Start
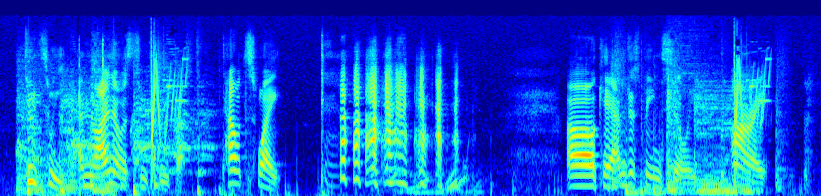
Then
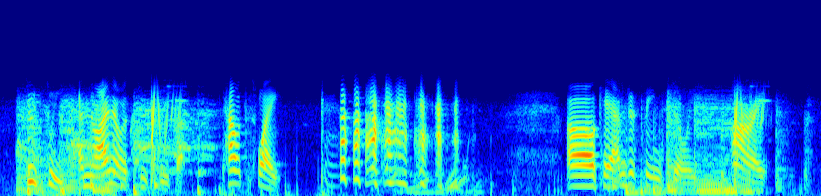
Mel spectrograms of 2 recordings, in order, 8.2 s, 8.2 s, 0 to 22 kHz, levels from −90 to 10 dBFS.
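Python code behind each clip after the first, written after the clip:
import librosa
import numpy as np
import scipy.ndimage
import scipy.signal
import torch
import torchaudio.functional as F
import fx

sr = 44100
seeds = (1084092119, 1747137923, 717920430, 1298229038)

y = scipy.signal.sosfilt(scipy.signal.butter(8, 2300.0, 'lowpass', fs=sr, output='sos'), x)
y = y * 10.0 ** (6.0 / 20.0)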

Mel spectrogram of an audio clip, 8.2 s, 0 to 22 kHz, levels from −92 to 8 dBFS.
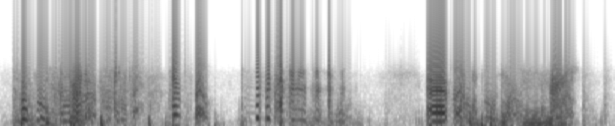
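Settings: y = fx.cycle_switch(x, sr, every=2, mode='inverted')
y = fx.low_shelf(y, sr, hz=270.0, db=8.5)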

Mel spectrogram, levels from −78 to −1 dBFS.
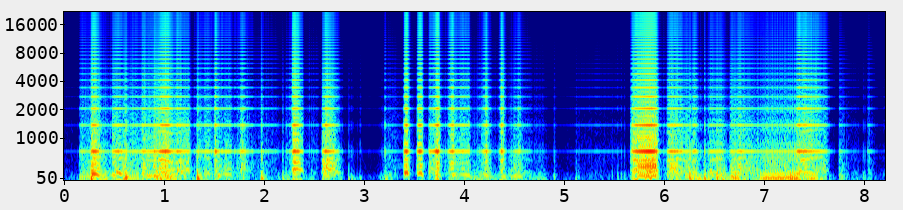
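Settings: y = np.r_[np.sort(x[:len(x) // 64 * 64].reshape(-1, 64), axis=1).ravel(), x[len(x) // 64 * 64:]]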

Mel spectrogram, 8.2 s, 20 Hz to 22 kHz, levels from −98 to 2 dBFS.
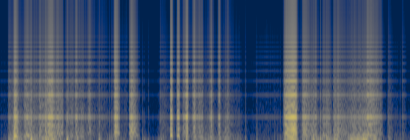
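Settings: y = fx.upward_expand(x, sr, threshold_db=-27.0, expansion=1.5)
y = y * 10.0 ** (-6.5 / 20.0)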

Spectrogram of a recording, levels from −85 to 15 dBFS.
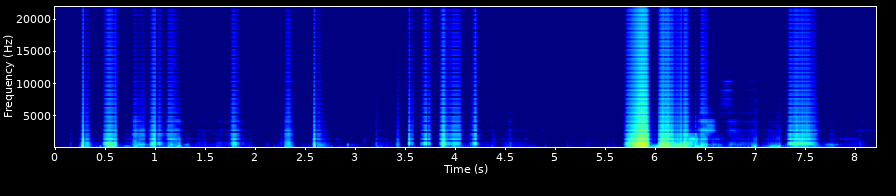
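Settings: y = fx.auto_swell(x, sr, attack_ms=470.0)
y = fx.echo_stepped(y, sr, ms=167, hz=170.0, octaves=1.4, feedback_pct=70, wet_db=-8)
y = fx.noise_reduce_blind(y, sr, reduce_db=13)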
